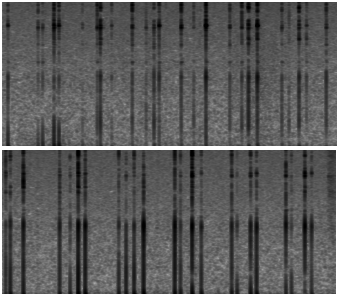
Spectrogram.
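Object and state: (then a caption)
Wax pillar candle tapped with fingernails. A large dark red, unlit, solid wax pillar candle is held close to the microphone and tapped with long nails on its side and top. Many quiet, sharp, dry clicks with a dull low thud and a bright tick sound in an irregular pattern, each dying away almost at once.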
